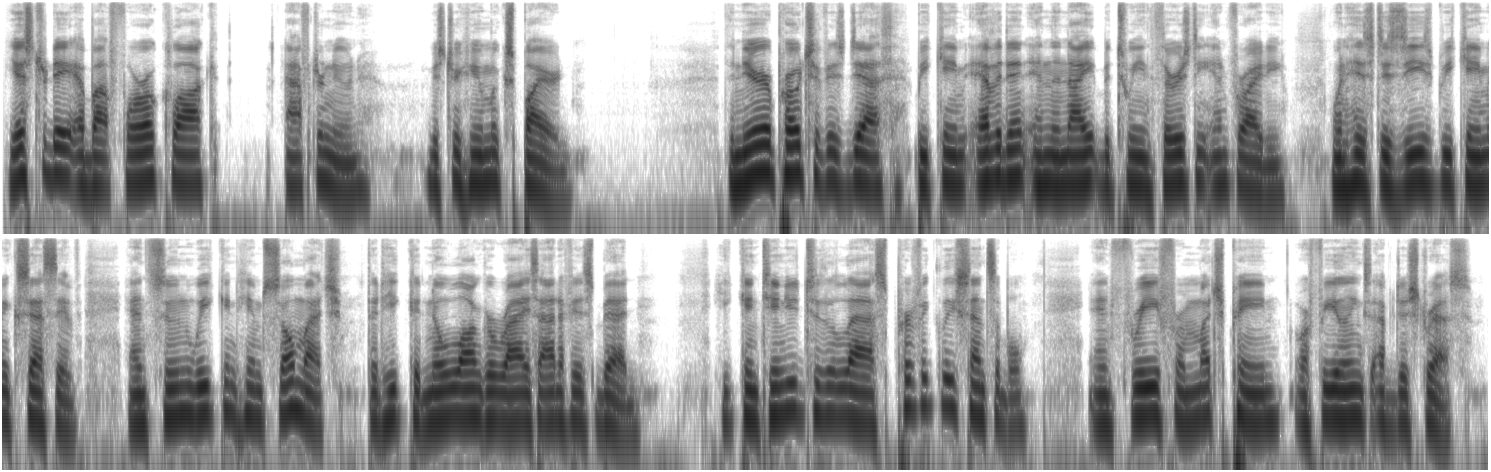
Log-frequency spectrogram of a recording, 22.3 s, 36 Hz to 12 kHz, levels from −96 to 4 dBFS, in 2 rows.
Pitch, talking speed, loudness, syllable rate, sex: 130 Hz, 160 wpm, -17 LUFS, 5.2 syllables/s, male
